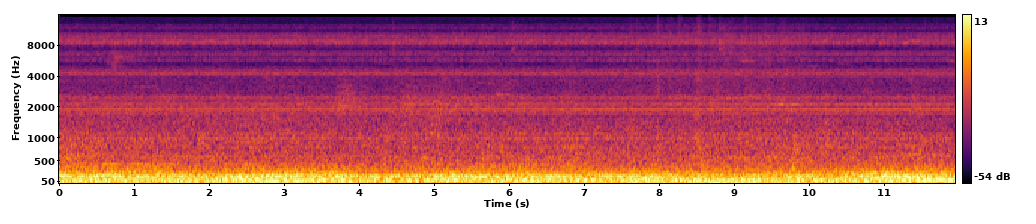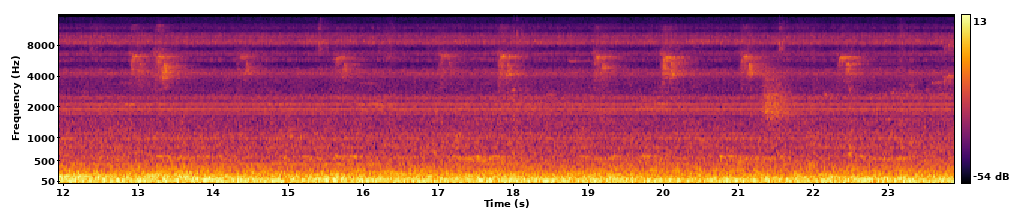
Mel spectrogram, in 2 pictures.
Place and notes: Beyoğlu/Istanbul Province, Turkey - Birds Early morning
Birds and electrical transformer. 2x DPA omni mics, Dat recorder
Marmara Bölgesi, Türkiye, 7 June 2007, 06:30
